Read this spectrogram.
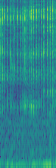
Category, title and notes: Sound effects > Other mechanisms, engines, machines
MECHRtch-Blue Snowball Microphone, CU Music Box, Single Wind Nicholas Judy TDC
A single music box wind.
Blue-Snowball, Blue-brand, music-box, foley, wind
